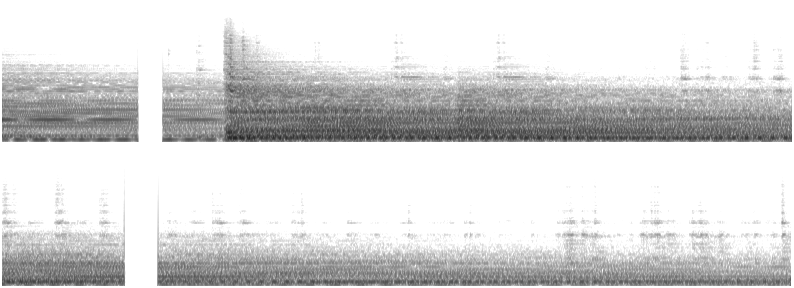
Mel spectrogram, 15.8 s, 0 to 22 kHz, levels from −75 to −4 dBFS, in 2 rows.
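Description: A recording of sounds, it cuts out mid-flow from 1.37 to 1.62 s (250 ms) and from 9.13 to 9.47 s (340 ms) before carrying on, a playback stall most likely caused by the player running out of data or its thread being blocked. At 4.53 s a blip marks a jump back, and about 1.02 s of audio plays again until 5.55 s, a stream segment repeated because the player fetched or queued the same segment twice.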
